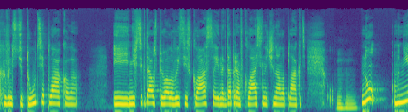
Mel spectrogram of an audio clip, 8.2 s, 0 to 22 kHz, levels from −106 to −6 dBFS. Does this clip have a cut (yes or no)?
yes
